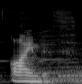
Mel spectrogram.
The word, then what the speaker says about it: Aemeath: Oh, by the way, if you're having trouble pronouncing her name, it's just Imeth.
